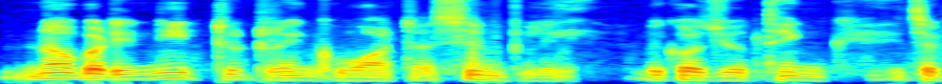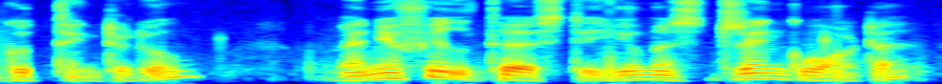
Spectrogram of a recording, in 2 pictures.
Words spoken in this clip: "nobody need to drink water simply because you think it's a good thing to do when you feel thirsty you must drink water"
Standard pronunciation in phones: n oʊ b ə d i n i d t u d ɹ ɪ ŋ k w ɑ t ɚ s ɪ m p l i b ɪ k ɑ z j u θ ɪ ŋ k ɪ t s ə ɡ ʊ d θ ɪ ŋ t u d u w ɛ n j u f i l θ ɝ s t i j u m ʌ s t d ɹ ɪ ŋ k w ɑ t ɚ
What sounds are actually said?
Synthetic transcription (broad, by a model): n oʊ b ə d i n i d t u d ɹ ɪ ŋ k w ɑ t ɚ s ɪ m p l i b ɪ k ɑ z j u t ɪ ŋ k ɪ t s ə ɡ ʊ d t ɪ ŋ t u d u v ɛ n j u f i l t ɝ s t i j u m ʌ s t d ɹ ɪ ŋ k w ɑ t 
